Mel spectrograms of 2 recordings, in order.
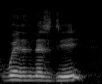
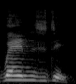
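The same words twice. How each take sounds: First: The word is pronounced just as it is spelled. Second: The word is not pronounced as it is spelled. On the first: The speaker calls it wrong. "It sounds by spelling, it sounds as if it's what" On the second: The speaker calls it right. "in reality, it's what is"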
